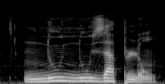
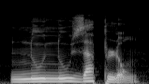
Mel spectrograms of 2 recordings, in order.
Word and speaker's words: nous appelons: And then little link would be perfect. So let's pronounce the whole thing again. Nous appelons. Nous appelons. Okay, final s doesn't exist. Nous appelons.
